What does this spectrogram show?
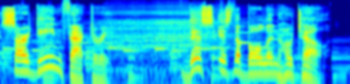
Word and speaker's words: Bowline: Factory this is the Bolin Hotel it looks like it should be pronounced bowline but in a nod to its nautical history it is named for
